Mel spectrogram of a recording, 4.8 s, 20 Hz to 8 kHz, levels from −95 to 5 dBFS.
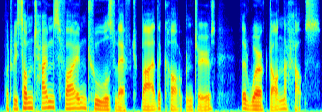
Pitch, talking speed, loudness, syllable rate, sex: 105 Hz, 175 wpm, -19 LUFS, 4.9 syllables/s, male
